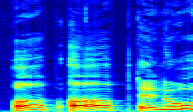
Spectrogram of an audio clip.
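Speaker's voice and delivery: high and loud heroic catchphrase; Seinfeld as Buzz Lightyear. Acted. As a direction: announce it like a cartoon space hero. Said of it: "my Seinfeld doing a Buzz Lightyear".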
